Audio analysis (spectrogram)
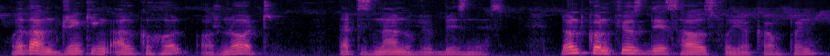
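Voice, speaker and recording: A man's voice: mid-range voice, darkish tone, natural voice. Guy acting as bossy defensive husband in a radio drama, scolding and ordering around. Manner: scolding, commanding. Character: domineering, defensive hard-drinking husband, grown man.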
